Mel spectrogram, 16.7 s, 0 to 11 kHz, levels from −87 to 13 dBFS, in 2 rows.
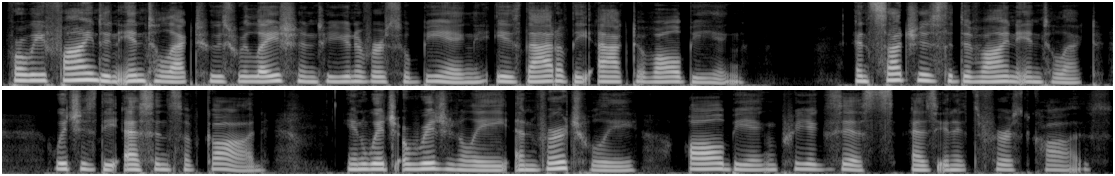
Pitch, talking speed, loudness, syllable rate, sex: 195 Hz, 160 wpm, -19 LUFS, 4.7 syllables/s, female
